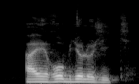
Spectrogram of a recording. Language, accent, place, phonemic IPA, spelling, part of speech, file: French, France, Lyon, /a.e.ʁɔ.bjɔ.lɔ.ʒik/, aérobiologique, adjective, LL-Q150 (fra)-aérobiologique.wav
- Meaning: aerobiological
